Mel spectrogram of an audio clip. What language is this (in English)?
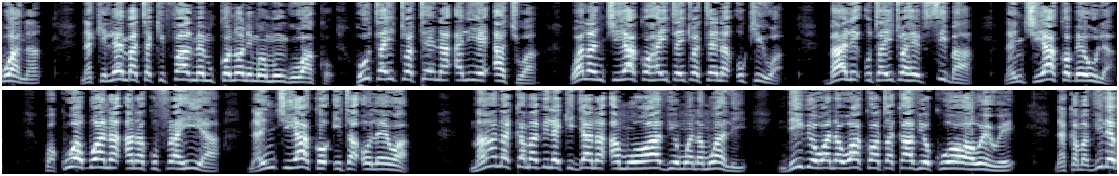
Swahili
